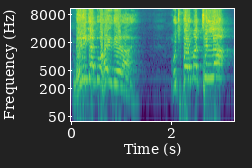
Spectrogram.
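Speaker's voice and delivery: scolding. Retold or imitated. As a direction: tell him off at full voice. God rebuking Moses.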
